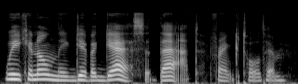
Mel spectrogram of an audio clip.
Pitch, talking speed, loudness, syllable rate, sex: 195 Hz, 220 wpm, -18 LUFS, 4.4 syllables/s, female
